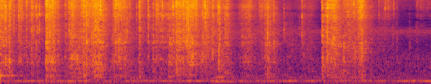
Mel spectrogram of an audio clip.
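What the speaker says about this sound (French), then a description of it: "Je coupe les bords du papier" Aluminium foil being trimmed around a cake tin before baking, giving close, steady crinkling and crackling with repeated sharp cuts over a constant low hum in a kitchen.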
